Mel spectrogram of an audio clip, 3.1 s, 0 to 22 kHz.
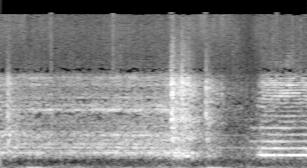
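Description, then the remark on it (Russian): A loud, sustained ship's horn blast with steady harmonic tones, briefly interrupted by a dip before resuming strongly; a historic horn kept in the Krasnaya Presnya museum and silent for 62 years, sounding with no voices. “Вот его призывный голос. Мало вперед.”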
